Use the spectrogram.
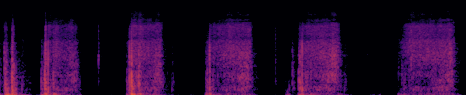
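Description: Long nails tap and scratch the sides of a large, hollow, inflated balloon with a holographic foil pattern. Each stroke gives a dull, low thump with a bright, hissy scrape, in bursts of about half a second separated by short silences.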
